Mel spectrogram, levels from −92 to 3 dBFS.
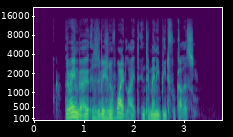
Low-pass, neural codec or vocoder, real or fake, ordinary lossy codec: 14.4 kHz; none; real; none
